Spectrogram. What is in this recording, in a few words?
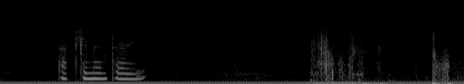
documentary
